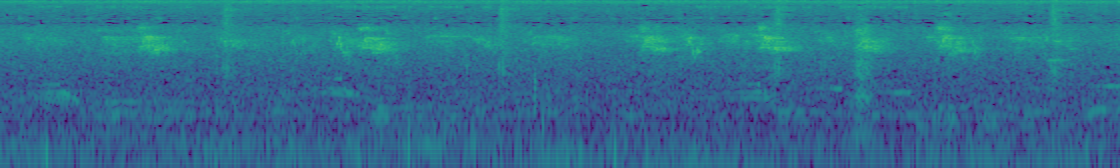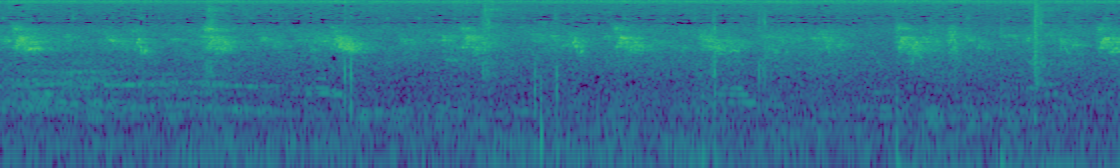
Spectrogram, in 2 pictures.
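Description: Small birds chirping over and over, short high calls about twice a second, with low wind rumble on the microphone that drops away in the middle and returns near the end.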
